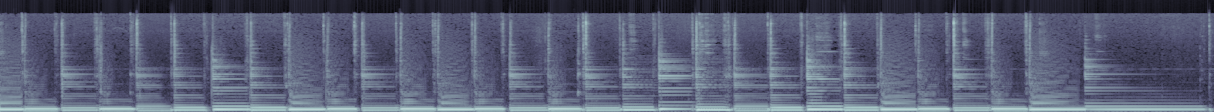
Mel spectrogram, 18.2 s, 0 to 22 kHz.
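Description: An electric bass plays metal-style 1-3-5-3 arpeggios in a blues setting, a loud, steady run of plucked notes that ends on a sustained final note, with no talking.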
